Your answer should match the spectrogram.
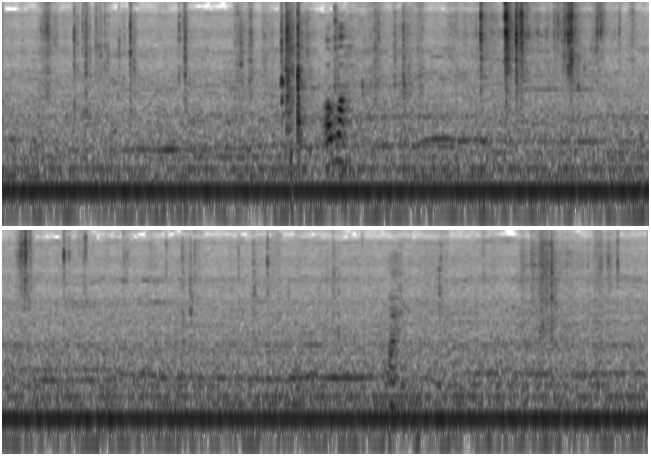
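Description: Steady low hum, with scattered crisp crackles and rustles as fingers handle a papadum and the plastic-lined wrapping of a nasi kandar packet.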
